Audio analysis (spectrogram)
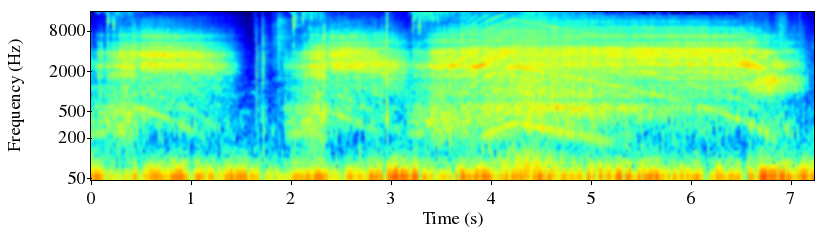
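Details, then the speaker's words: Harbor Freight Bauer 20mm random orbital polisher after 3 months' heavy use, running hot: uneven rough buzzing wavering in pitch from the back of the motor near the brushes, which the owner doesn't think are the cause; cause unclear. "so you hear this a noise it's coming from the back of the motor back by the brushes and i don't think it's the brushes that's making that"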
